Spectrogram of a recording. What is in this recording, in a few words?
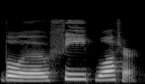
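"boiler feed water", English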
